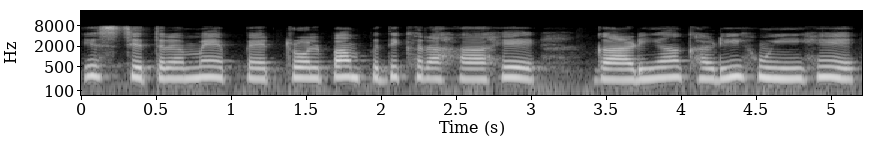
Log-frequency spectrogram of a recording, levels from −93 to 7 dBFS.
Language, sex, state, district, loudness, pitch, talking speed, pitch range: Hindi, female, Madhya Pradesh, Bhopal, -16 LUFS, 240 Hz, 140 wpm, 230-255 Hz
